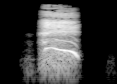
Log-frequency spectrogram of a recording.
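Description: A single sharp, breathy gasp, fairly loud, lasting about half a second with a faint voiced edge that slides down in pitch, then silence.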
